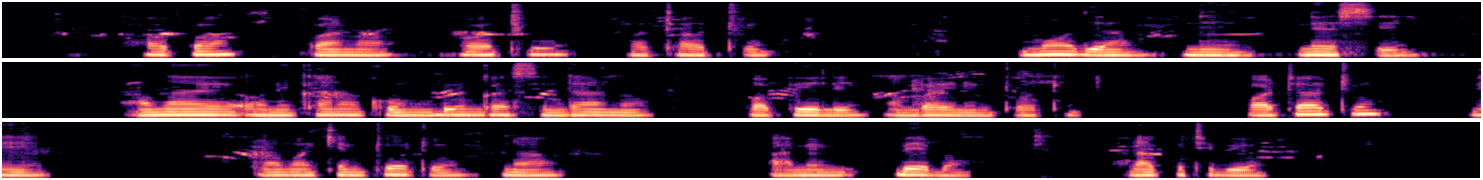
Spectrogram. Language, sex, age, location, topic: Swahili, female, 18-24, Mombasa, health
